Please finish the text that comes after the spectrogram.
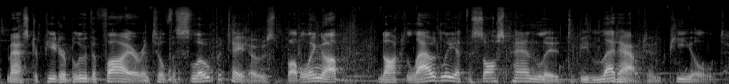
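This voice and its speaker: A man's voice: on the low side, sing-song, moderate pace, a little hiss or hum. A man narrating a live radio drama as a scripted, dramatic storyteller. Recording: faint music behind.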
